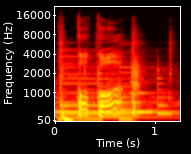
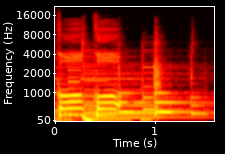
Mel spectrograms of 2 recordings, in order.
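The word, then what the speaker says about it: 高校: So it's co It's not coco. It's not coco. It's not co. It's coco. Both of them have to be extended.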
